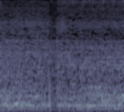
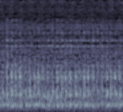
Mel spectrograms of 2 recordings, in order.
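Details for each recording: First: Maruti Ertiga, latest model, after water pump replacement: steady even idle under a constant hiss, with no whine, squeal or grinding; the earlier engine noise came from the old water pump. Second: Maruti Ertiga petrol engine running: fast, even rattling chatter from the engine bay, present with AC compressor off, traced by removing the belt to a worn water pump bearing.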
